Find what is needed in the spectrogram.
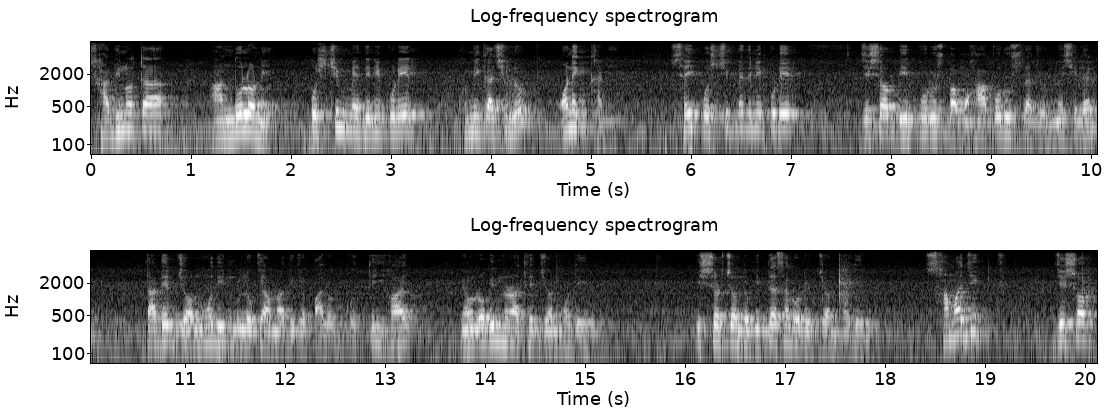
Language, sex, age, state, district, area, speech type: Bengali, male, 60+, West Bengal, Paschim Medinipur, rural, spontaneous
